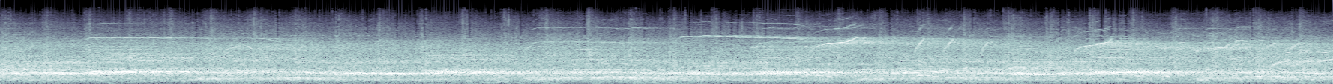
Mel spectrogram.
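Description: A large crowd cheers and chants loudly in a big echoing arena.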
